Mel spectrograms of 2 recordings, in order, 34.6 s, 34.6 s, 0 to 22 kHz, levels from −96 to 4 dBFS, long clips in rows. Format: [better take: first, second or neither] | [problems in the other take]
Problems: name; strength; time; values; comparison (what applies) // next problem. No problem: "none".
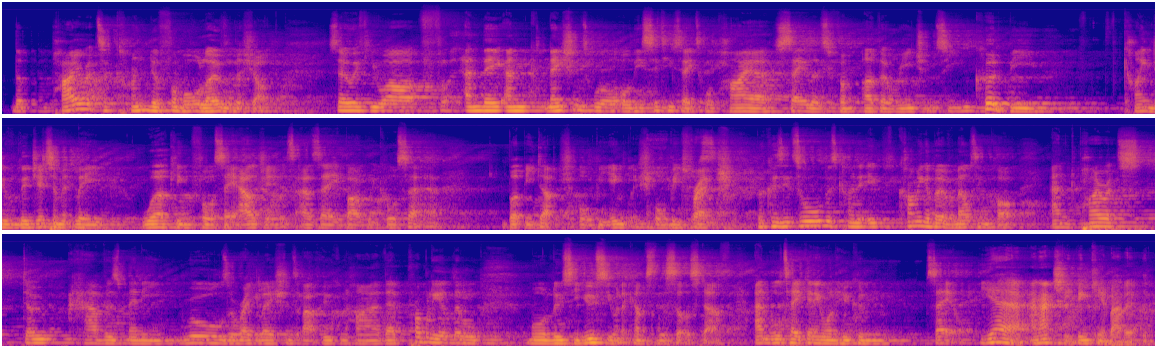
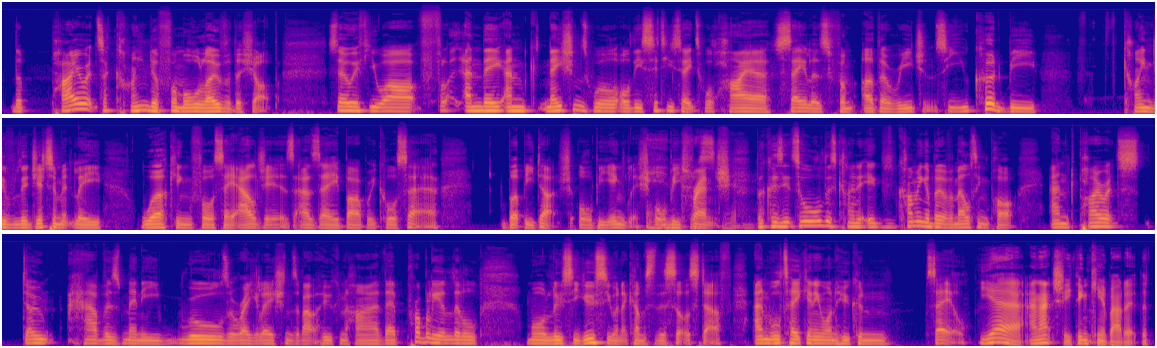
second | room echo; slight; dies away in 1.9 s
